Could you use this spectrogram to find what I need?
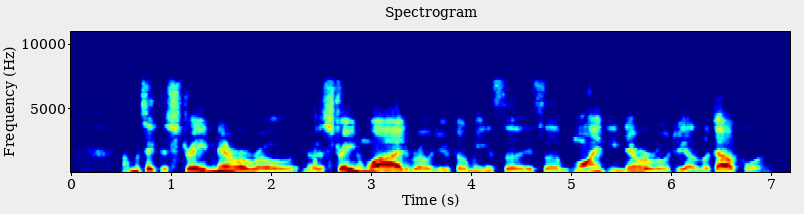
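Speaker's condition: No condition

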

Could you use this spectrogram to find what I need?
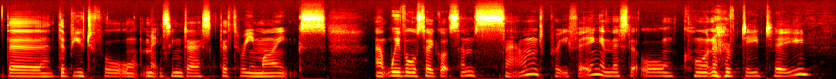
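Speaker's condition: No condition

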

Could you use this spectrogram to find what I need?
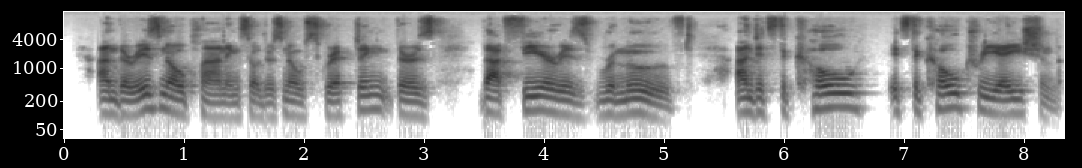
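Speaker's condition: No condition

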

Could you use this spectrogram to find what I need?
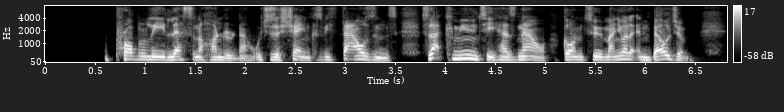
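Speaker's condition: No condition

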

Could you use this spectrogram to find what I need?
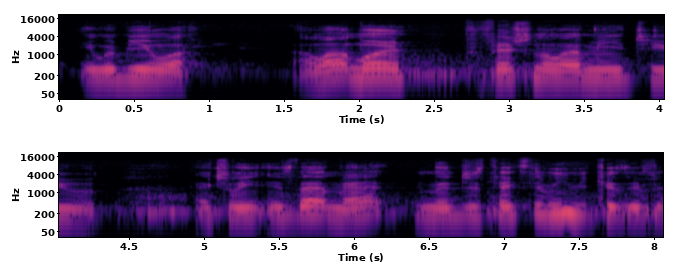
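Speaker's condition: Cerebral palsy; poor typing ability

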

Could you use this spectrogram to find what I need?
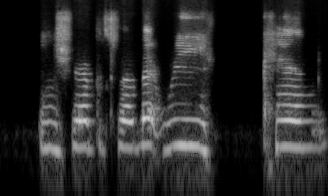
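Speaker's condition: Cerebral palsy; daily wheelchair use for mobility

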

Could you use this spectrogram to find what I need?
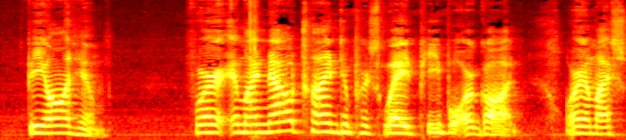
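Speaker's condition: Cerebral palsy

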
